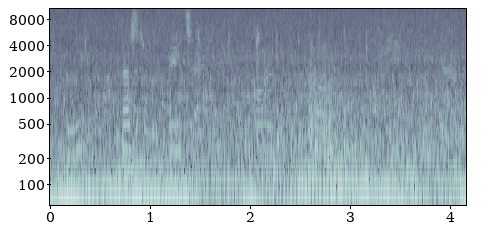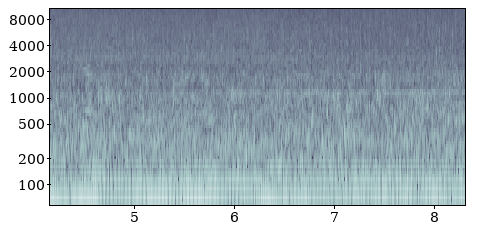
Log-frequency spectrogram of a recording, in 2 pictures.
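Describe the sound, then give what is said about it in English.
Water in a pool on the National Mall churns and bubbles loudly and steadily at a hard boil, with a deep rumbling undertone and no breaks from start to finish. “As she does, the water in the pool begins to boil.”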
